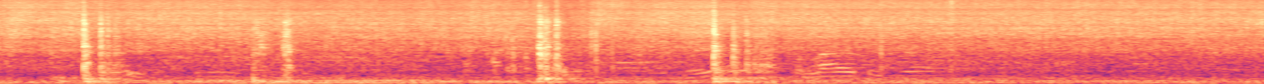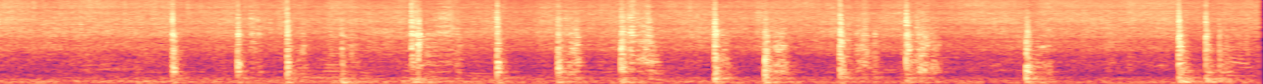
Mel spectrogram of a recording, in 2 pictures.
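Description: Fried short noodles with bean sprouts, cabbage and chives sizzling on a hot flat griddle while a metal spatula tosses them, scraping and clacking against the griddle. The clacks come quickly one after another in the second half.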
